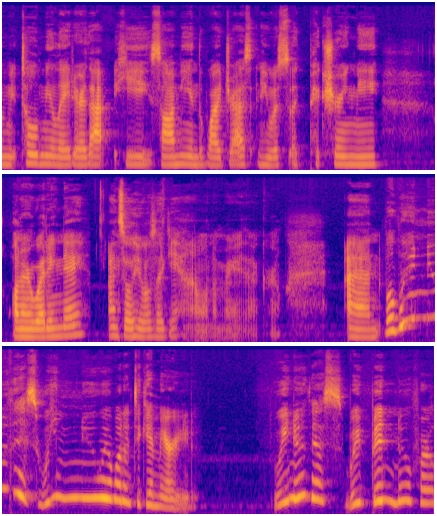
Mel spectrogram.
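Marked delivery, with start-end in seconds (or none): 6.0-7.1 hushed low imitation of him; breathy murmur as the boyfriend; whispered quote. Retelling his words in a hush.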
